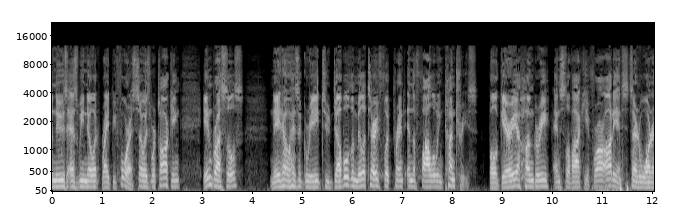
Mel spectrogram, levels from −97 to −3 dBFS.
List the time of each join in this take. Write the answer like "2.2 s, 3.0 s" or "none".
10.0 s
